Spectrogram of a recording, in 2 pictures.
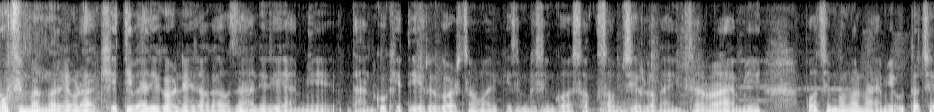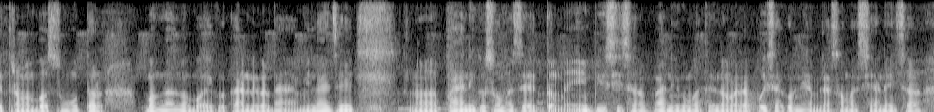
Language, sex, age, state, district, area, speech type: Nepali, male, 45-60, West Bengal, Jalpaiguri, urban, spontaneous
